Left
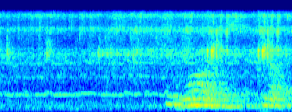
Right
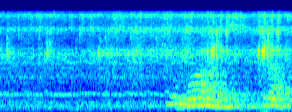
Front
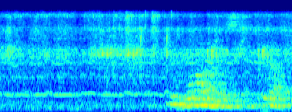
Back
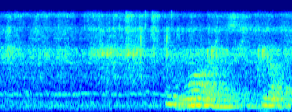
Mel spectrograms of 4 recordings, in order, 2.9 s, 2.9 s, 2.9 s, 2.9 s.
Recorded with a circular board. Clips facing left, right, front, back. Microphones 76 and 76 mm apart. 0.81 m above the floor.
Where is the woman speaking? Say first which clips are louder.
Left 1 dB, back 1 dB; 140° left, 1.8 m.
